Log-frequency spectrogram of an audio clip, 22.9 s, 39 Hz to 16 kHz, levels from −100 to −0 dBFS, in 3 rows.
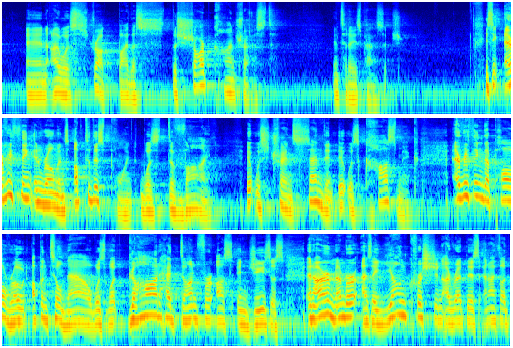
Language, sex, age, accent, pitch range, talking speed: English, male, 30-49, American, 120-180 Hz, 150 wpm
